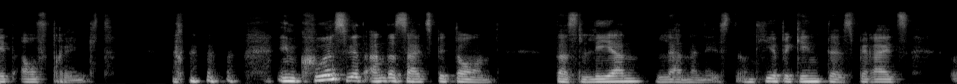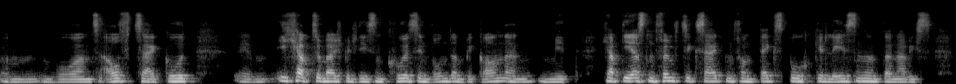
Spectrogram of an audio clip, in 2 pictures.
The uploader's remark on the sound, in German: Zoom-Session. Veranstaltet von der Aleph Akademie.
